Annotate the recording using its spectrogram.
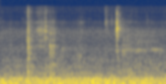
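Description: Near silence, with a few faint clicks from a deck of tarot cards being handled.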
